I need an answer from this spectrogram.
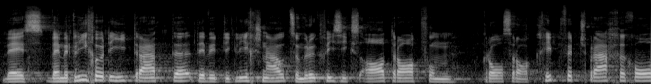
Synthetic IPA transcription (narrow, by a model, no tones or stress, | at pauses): ʋɛsʋɛnməɾɡliːχʋøɾdəiːt̪ræt̪ːəd̥ɛʋɪt̚diɡ̥liːχʃnælt͡sʊmɾʏkχʋiːsɪksɑːt̪ɾɑːkfɔm | ɡ̥ɾoːsrɑːt̚kʰɪpfʏtʃpɾæχəχoː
